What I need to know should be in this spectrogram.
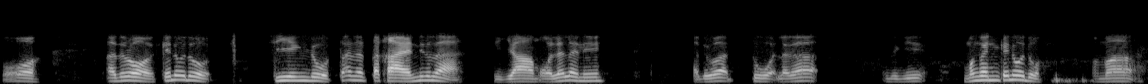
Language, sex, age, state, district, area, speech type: Manipuri, male, 18-30, Manipur, Kakching, rural, conversation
